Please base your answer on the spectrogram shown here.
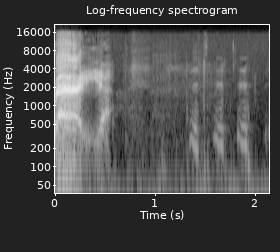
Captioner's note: laughter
